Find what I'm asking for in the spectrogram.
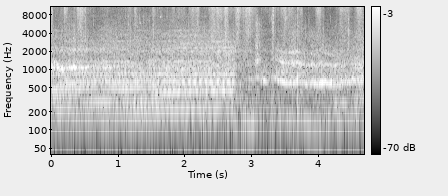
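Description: A drift car pulls hard from low revs, its engine note rising steadily in pitch as it accelerates, with a rough mechanical edge and a brief dip midway before climbing again; loud and close with no talking.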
